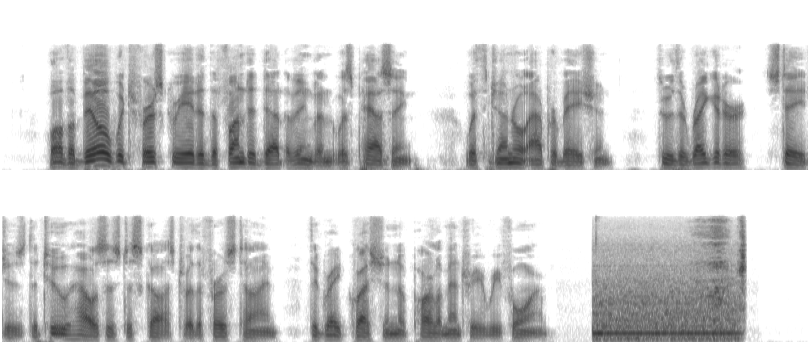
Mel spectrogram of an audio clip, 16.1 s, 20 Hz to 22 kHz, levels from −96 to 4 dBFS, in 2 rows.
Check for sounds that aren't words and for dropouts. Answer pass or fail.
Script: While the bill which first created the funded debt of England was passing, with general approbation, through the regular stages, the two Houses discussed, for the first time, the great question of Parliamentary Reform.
fail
